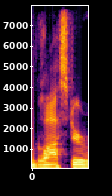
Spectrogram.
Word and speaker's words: Gloucester: And thanks for pronouncing Gloucester right. That's great. You hear a lot of Gloucesters and things like that, but Gloucester is great.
